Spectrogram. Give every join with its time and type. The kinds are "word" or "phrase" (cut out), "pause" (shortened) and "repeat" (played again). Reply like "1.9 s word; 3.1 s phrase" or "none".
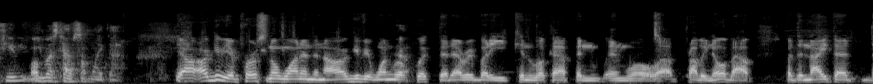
none

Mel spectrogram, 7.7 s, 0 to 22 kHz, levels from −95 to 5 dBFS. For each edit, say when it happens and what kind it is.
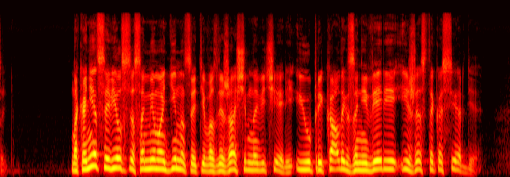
none

